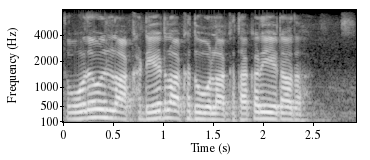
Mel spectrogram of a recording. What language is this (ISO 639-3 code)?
pan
